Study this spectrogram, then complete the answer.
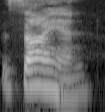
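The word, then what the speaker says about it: זין: Next is the letter Zion. It is pronounced like our Z.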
